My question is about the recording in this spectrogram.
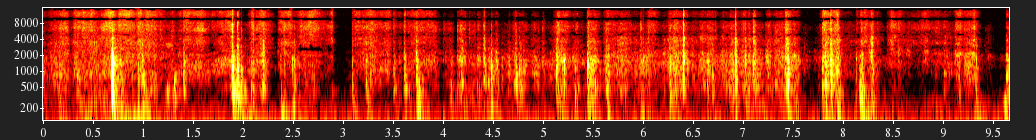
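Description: Cardstock being handled: a folded card and paper envelope rustling and sliding in the hands, with a few sharp paper snaps or taps, the loudest one about a second in.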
